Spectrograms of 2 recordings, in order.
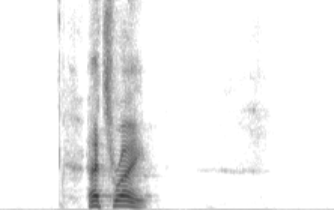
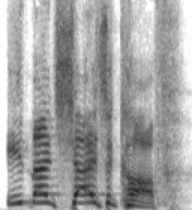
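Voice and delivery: high, slow, loud foreign holler; drawn-out mock German outburst; mock German shout; 9 semitones higher, 10 dB louder, slower than usual. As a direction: bellow it like comic German.

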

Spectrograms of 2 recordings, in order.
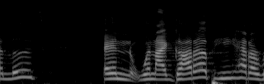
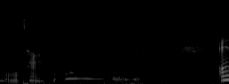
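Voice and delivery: hushed aside; 20 dB quieter than usual. Retold or imitated. Hushed phone chatter aside.

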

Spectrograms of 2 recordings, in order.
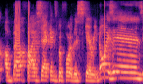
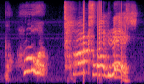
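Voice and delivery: much higher, very slow disbelieving question; incredulous; 13 semitones higher, much slower than usual. Retold or imitated. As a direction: stretch it out in disbelief. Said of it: "I'm just going".

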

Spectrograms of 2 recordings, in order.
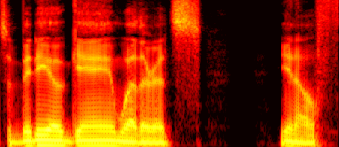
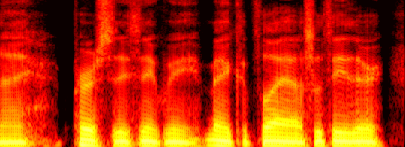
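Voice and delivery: tired dad voice; 4 semitones lower than usual. Acted. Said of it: "Tired dad voice for the win".

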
